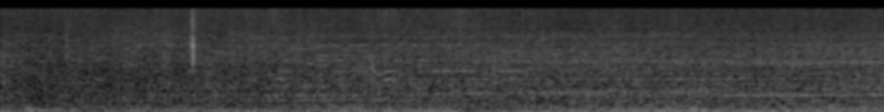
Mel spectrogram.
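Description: Steady low drone of a moving vehicle's engine and road noise, with a faint whine that climbs slowly in pitch in the second half.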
